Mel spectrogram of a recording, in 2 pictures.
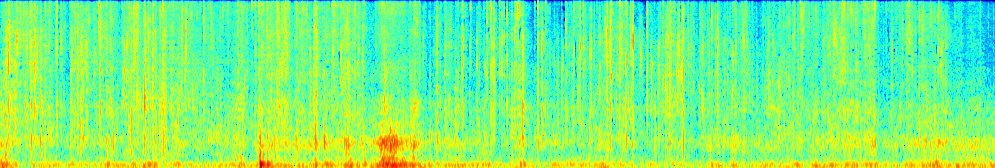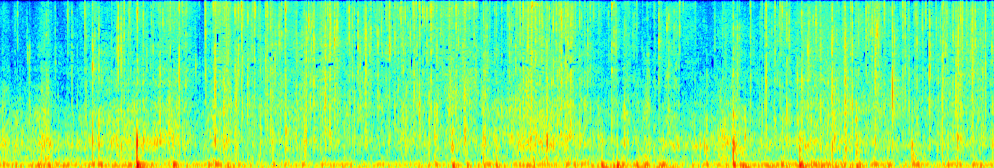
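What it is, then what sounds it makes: Plastic bubble wrap. Rolled clear plastic bubble wrap held in the hands is squeezed and scratched with long acrylic nails, giving a steady crinkling and crunching texture with sharp little snaps. The sound is dense and continuous across the whole clip, with strong low rumble from handling beneath bright, crackly detail and a few louder pops standing out.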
